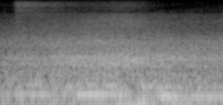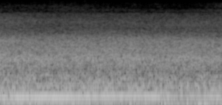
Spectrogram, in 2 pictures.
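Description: A sports car's engine running at low revs as it moves off in slow city traffic: a steady low engine note over general traffic noise.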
